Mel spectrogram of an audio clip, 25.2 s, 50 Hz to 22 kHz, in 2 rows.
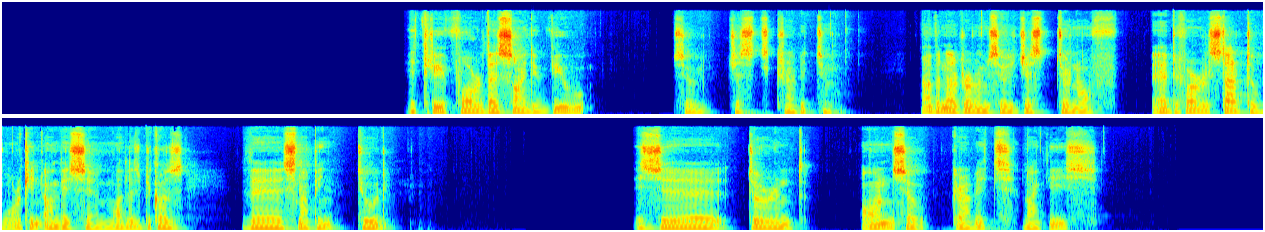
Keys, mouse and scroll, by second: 0.6-8.8 drag, 3.6 KP_3, 7.3 g, 10.1 click, 21.9 g.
